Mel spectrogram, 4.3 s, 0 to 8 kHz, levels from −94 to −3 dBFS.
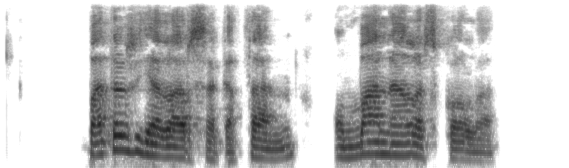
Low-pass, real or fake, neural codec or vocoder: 7.2 kHz; fake; vocoder, 44.1 kHz, 128 mel bands every 512 samples, BigVGAN v2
